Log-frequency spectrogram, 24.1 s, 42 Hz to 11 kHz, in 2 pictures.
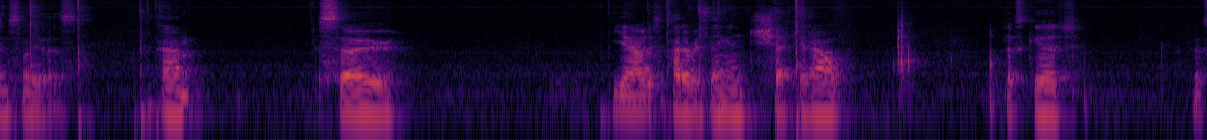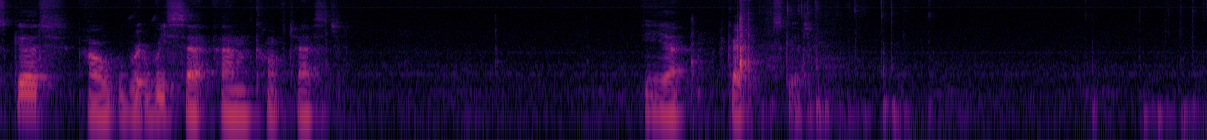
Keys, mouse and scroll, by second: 0.0-2.0 typing, 6.0-7.7 typing, 6.4 Tab, 7.9 Return, 15.2 scroll down 2, 16.9 scroll down 2, 17.8-18.1 scroll down 2, 18.3-19.6 scroll down 2, 19.4-21.1 typing, 19.6 scroll down 1, 23.5 ctrl+Right.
